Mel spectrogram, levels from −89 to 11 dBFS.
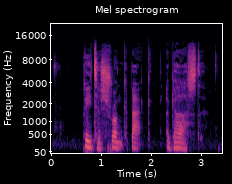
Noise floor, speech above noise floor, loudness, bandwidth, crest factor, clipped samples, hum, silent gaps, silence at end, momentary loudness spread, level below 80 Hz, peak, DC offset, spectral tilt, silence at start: -70 dBFS; 41 dB; -28 LUFS; 14.5 kHz; 22 dB; under 0.1%; none; none; 0.4 s; 21 LU; -66 dBFS; -10 dBFS; under 0.1%; -2.5 dB/octave; 0.05 s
